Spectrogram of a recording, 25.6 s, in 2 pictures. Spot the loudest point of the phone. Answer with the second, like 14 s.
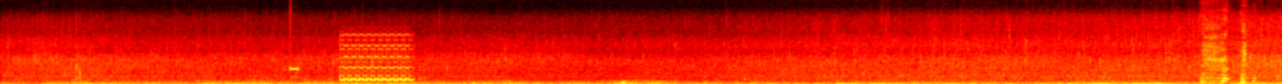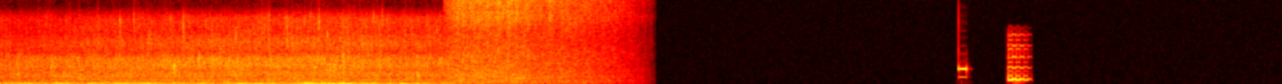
4 s.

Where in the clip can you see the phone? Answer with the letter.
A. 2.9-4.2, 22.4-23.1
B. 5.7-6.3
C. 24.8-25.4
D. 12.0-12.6
A.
